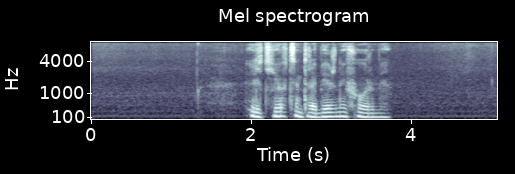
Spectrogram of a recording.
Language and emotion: Russian, neutral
